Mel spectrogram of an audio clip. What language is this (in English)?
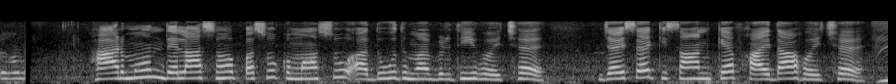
Maithili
